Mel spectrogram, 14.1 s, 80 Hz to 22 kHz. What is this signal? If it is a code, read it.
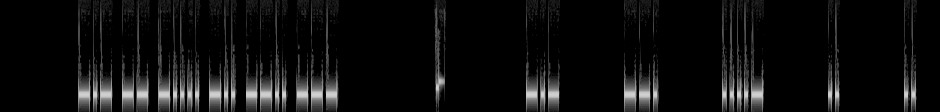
Morse code, heard as a keyed tone, about 22 wpm, spaced as for 12 wpm, 700 Hz. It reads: KM6DZO KG4II
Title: USA Call Signs - 6 Characters - 6x Character Spacing - 22wpm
